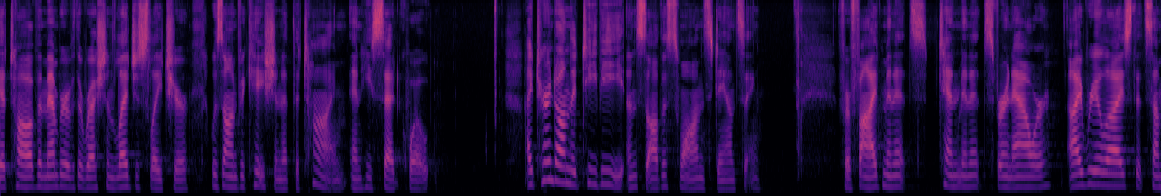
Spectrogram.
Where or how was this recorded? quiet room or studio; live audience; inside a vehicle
live audience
